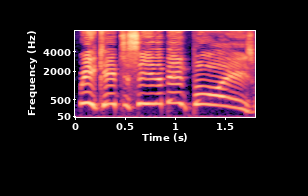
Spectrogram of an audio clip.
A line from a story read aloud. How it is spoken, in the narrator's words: Nash screams sarcastically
